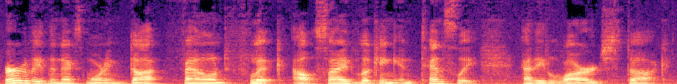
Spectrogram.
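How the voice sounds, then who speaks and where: An older man reading a children's storybook aloud in an expressive, unhurried way, adding chatty little asides. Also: medium pitch, muffled recording. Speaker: grandparent reading picture books aloud.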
